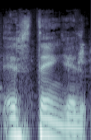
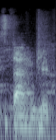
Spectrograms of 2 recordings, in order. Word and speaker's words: Stengel: Es un nombre alemán. – Sí. Stengel. – Pero yo ando por acá como Stengel, para hacerlo más fácil.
